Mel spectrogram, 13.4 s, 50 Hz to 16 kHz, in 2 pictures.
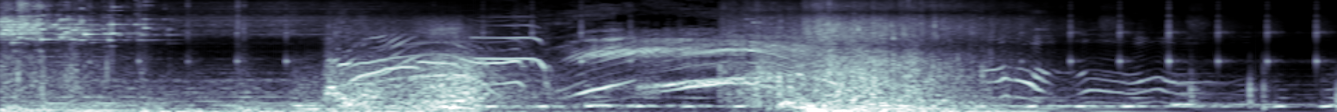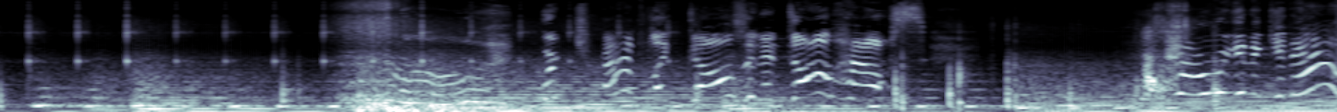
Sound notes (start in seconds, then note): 1.6 screaming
